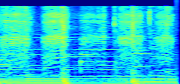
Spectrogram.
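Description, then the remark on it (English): Loud, rapid quacking from a high-ball duck call blown in a long hailing sequence, the raspy notes running together with a couple of sharper accented bursts, with no one talking. “come the ducks, hit the high baller.”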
